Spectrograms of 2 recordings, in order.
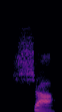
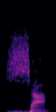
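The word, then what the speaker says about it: siya: It looks like it should be pronounced sea, but it's actually pronounced sha sha.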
